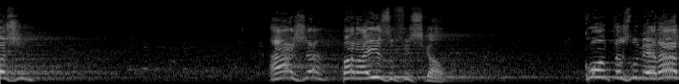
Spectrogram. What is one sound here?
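An elderly man speaks with emphasis into a microphone in a large echoing hall.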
